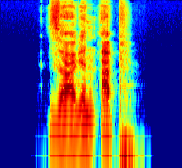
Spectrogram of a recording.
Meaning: inflection of absagen: 1. first/third-person plural present 2. first/third-person plural subjunctive I
- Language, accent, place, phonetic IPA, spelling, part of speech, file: German, Germany, Berlin, [ˌzaːɡn̩ ˈap], sagen ab, verb, De-sagen ab.ogg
